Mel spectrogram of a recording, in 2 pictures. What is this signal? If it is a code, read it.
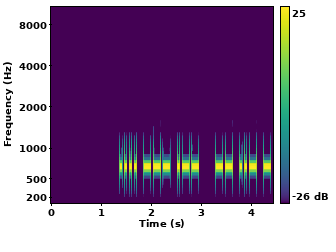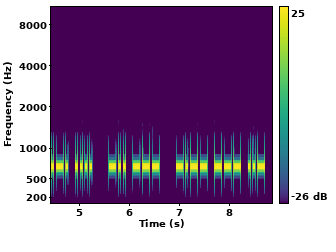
Morse code, heard as a keyed tone, about 25 wpm, 700 Hz. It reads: HOW MUCH DO YOU
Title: Sentences from Top 1000 Words - Review Part 3 - 25wpm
